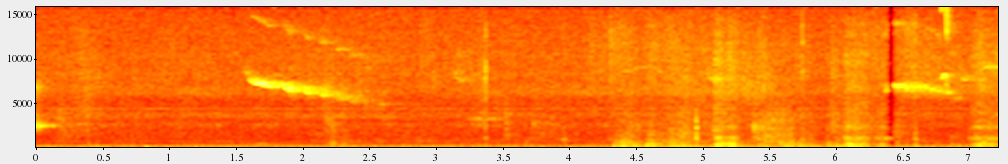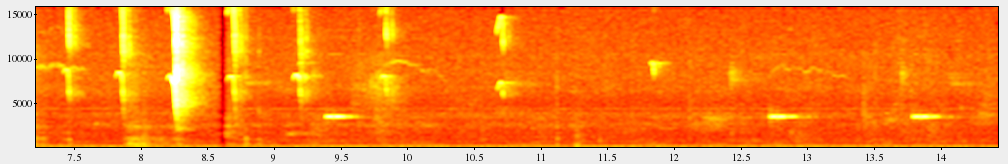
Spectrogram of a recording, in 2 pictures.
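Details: Geoffroy's tamarin (Saguinus geoffroyi), a single monkey, calling with thin, very high whistles and short squeaky notes over a steady low hum.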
